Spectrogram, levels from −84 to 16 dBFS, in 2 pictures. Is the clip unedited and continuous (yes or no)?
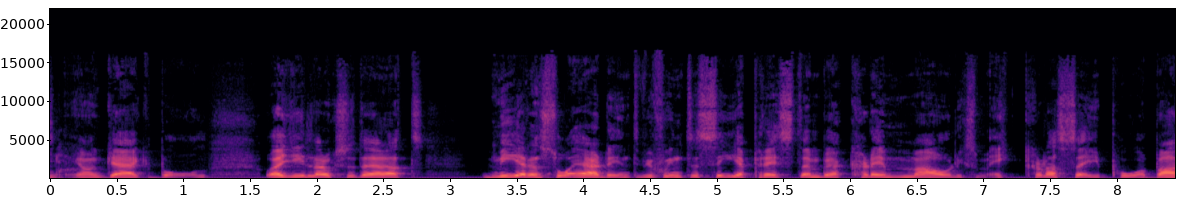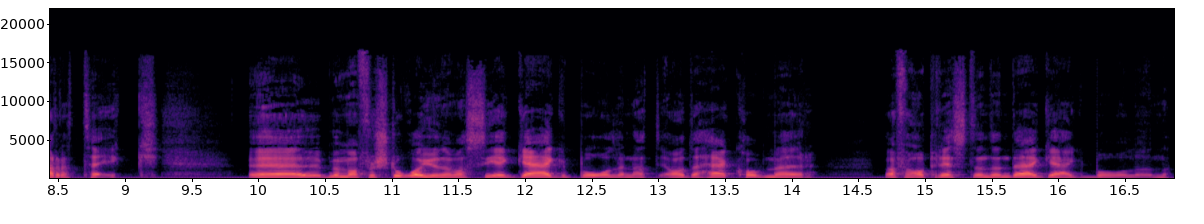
yes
